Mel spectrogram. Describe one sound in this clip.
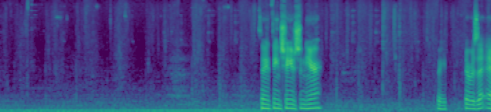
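Footsteps fall on a hard floor.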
